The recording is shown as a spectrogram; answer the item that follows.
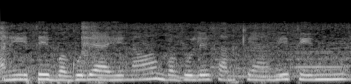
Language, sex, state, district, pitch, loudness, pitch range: Marathi, female, Maharashtra, Gondia, 220 Hz, -15 LUFS, 210-230 Hz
